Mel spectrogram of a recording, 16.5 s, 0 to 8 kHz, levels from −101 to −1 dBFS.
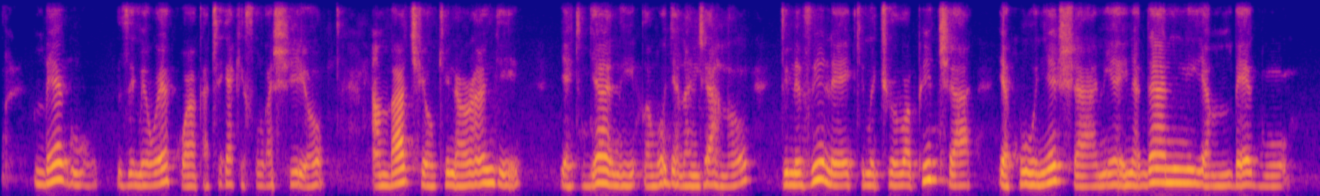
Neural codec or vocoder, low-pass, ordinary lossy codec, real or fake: codec, 16 kHz, 2 kbps, FunCodec, trained on LibriTTS, 25 frames a second; 7.2 kHz; Opus, 24 kbps; fake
